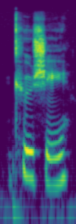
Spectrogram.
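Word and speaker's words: Cù-sìth: In all black, we have Scotland has the, I'm so pronouncing this wrong, Cusith, which is the black dog. – Is it the Cushy? – Oh, probably. Thank you.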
